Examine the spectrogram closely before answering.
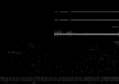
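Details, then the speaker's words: Schlumberger Solartron 7150 relay, board-mounted upside down, contacts tested with a Fluke meter on diode/continuity test for 0 ohms: a steady high beep switches on sharply and holds as the relay contacts close. "so the relay's closed now."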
